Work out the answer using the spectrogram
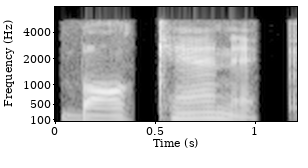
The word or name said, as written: Balkanic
